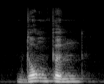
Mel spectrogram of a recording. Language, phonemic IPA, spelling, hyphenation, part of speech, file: Dutch, /ˈdɔmpə(n)/, dompen, dom‧pen, verb, Nl-dompen.ogg
- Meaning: 1. to dip, to submerge 2. to turn along the vertical axis, to point/aim in another direction 3. to extinguish, to dim, to put out (of light)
